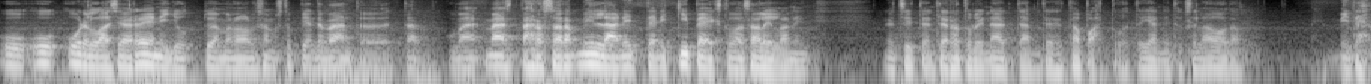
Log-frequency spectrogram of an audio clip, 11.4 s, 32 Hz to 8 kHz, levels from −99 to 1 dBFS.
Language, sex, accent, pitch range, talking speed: Finnish, male, native, 85-110 Hz, 185 wpm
